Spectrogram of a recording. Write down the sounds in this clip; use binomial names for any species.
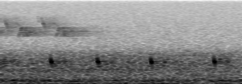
Seiurus aurocapilla, Tamias striatus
